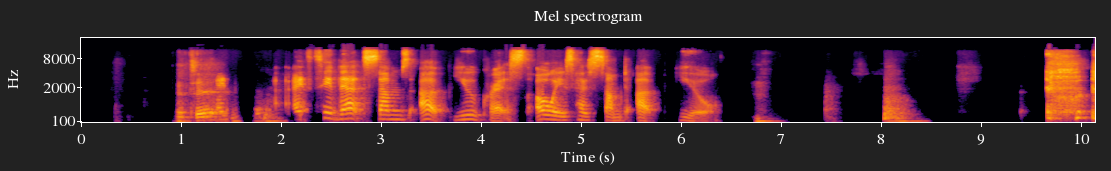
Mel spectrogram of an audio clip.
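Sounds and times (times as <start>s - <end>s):
speech: 0.9s - 7.0s
person coughing from something caught in the throat: 9.7s - 10.1s.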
